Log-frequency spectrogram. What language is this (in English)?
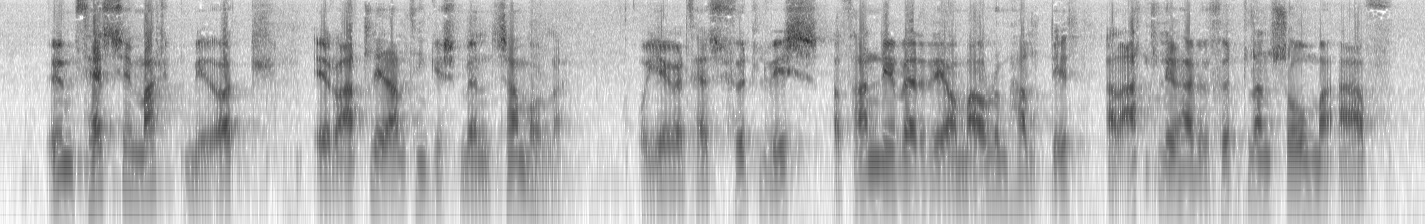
Icelandic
